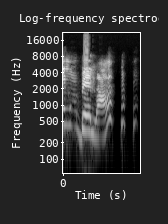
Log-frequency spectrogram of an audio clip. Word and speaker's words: Ella Bella: And Ella, I almost said Bella. Ella. It's Ella Bella. It is Ella Bella. So it rhymes. It rhymes nicely.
